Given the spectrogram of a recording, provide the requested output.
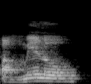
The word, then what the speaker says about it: pummelo: And this is even more doubtful if we look at the variants of the English names of 'Pomelo', such as; 'pomello', 'pummelo' (pronounced 'pammelo'), 'pommelo', and 'pumelo' (pronounced 'pamelo'), because in the Javanese language, there are almost no double letters in words or sentences.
